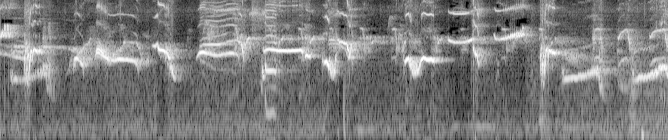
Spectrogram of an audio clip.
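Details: Oriental magpie-robin singing to stir other birds: clear whistled notes and quick slurs, many rising or dropping sharply, in short bursts about a second apart.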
